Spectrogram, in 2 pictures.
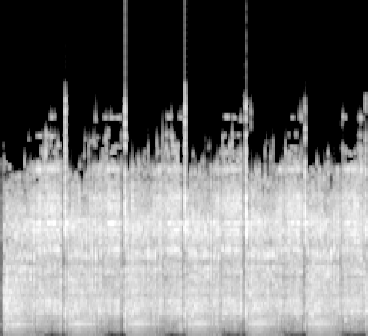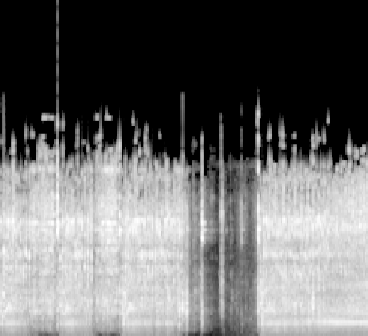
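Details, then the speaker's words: Two-stroke weedeater string trimmer started with prime and no choke, carb untouched: high-pitched revs with sharp dips about every second, nearly dies then picks back up; sounds like a plugged carb, fuel starvation suspected. "well this one's sounding like a plug carb kind of so i'll see if it's got mixture adjustment screws first"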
